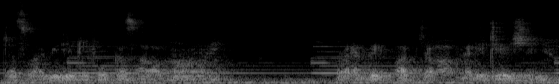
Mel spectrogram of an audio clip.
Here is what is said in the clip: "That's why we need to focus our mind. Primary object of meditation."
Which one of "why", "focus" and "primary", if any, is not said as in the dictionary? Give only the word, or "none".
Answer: primary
